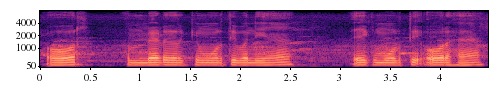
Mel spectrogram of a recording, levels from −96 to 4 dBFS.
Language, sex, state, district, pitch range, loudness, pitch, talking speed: Hindi, male, Uttar Pradesh, Saharanpur, 120-125 Hz, -17 LUFS, 120 Hz, 135 wpm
